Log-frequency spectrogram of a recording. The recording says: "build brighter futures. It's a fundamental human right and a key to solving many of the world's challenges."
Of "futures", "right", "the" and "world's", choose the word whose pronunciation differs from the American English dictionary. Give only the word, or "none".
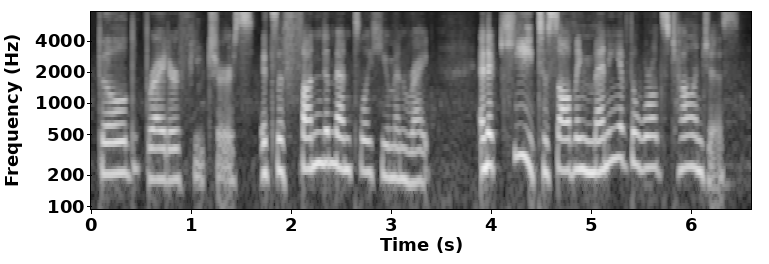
none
